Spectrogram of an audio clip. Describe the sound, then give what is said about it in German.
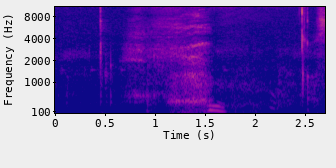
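A single drawn-out yawn, fairly quiet: a long breathy inhale that swells, then ends in a short low vocal groan, with a couple of faint clicks around it. “Alter, ich muss so oft gähnen, ich klappe ja auch gleich weg.”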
